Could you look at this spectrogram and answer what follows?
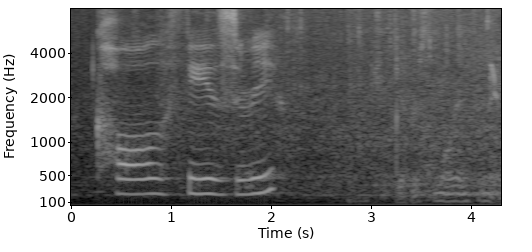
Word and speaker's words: confiserie: Confiserie.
